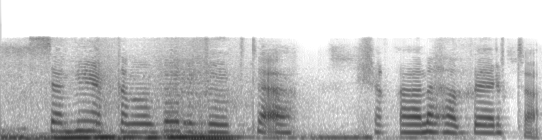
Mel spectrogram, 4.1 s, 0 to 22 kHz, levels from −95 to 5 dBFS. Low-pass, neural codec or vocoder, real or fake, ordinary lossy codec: 7.2 kHz; codec, 16 kHz, 1 kbps, X-Codec, HuBERT features, trained on general audio; fake; none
